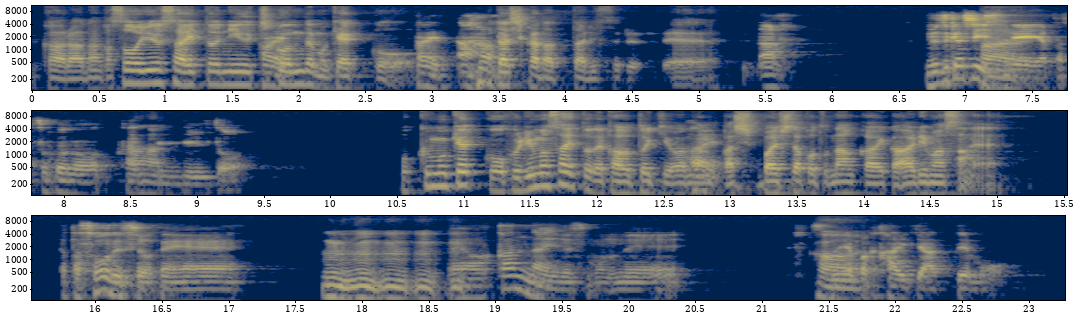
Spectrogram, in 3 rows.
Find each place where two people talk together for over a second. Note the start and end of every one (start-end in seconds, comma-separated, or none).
none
